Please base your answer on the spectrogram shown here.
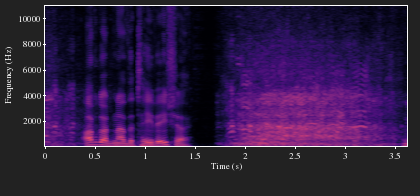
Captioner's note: laughter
